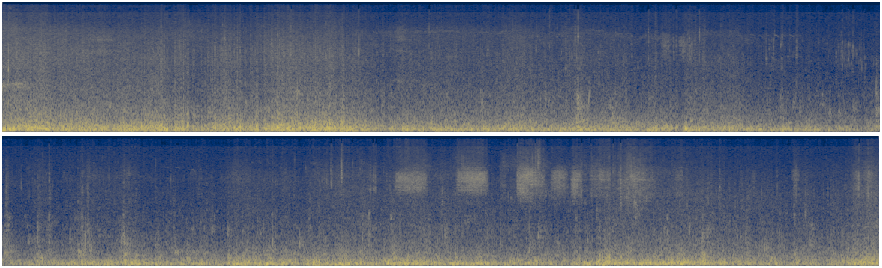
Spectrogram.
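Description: Strong wind buffets the microphone outdoors on a boat while fishing, a loud, continuous low roar with gusting surges throughout and no talking.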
